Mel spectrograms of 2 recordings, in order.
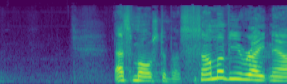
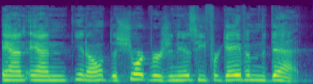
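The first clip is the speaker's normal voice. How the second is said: ordinary talk, nothing marked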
